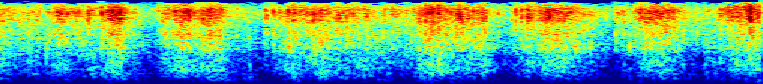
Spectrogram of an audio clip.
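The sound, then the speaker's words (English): A normal chip bag, not the compostable Sun Chips bag, crinkles steadily, a dense crackly rustle that swells in repeated bursts as it's handled, with no voices. “The sound of a normal chip bag.”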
